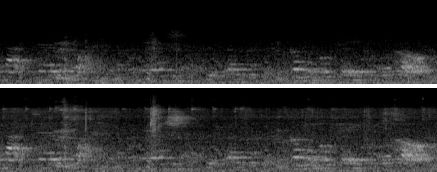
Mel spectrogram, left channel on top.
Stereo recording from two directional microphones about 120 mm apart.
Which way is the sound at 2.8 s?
25° right (ahead or behind).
